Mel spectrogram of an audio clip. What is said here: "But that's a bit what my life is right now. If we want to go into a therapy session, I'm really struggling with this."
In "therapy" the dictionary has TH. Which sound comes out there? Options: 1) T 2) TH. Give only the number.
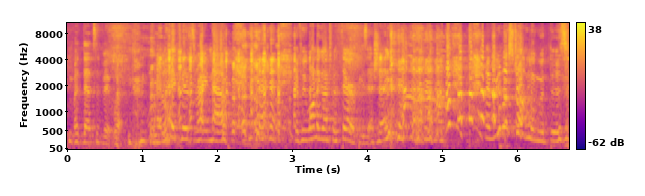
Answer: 2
